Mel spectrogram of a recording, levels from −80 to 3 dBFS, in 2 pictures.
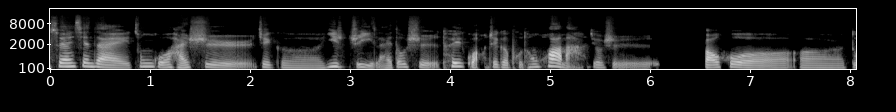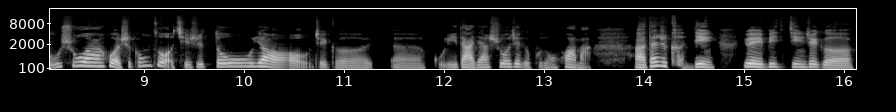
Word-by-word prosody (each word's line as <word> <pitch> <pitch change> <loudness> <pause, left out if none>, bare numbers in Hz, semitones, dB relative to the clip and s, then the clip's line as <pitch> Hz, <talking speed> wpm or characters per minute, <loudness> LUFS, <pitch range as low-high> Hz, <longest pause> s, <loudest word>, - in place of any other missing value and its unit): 虽 225 - +2
然 220 0 +5
现 225 -1 0
在 155 -8 +3
中 215 +7 -5
国 165 -4 0
还 150 -4 0
是 155 -8 -3
这 175 - -3
个 135 -3 -10
一 215 +5 +1
直 185 -3 -5
以 145 -7 -3
来 130 - -6
都 185 - -4
是 165 -4 -4
推 225 -1 +2
广 - - +1
这 175 - -3
个 160 -3 -2
普 140 - -11
通 185 +3 -6
话 230 +2 +8
嘛， - - -5
就 160 - -5
是 385 - -9 0.4
包 165 -1 +6
括， 140 -6 -1
呃， 140 -1 -7
读 155 +6 -5
书 255 +4 -1
啊， 245 -2 +5
或 235 - +4
者 - - +4
是 - - -2
工 255 +2 -6
作， - - +2
其 165 - -3
实 180 +1 -4
都 220 +4 0
要 165 -9 +3
这 - - -5
个， 140 -2 -7 0.2
呃， 135 -3 -10
鼓 - - -14
励 170 +1 -6
大 155 - +4
家 165 +2 -1
说 195 +2 -1
这 200 -1 0
个 150 - -6
普 140 - -17
通 145 +2 -10
话 175 +1 0
嘛。 140 - -9 0.4
啊， 165 -1 +6
但 250 - +5
是 255 - +3
肯 115 - -7
定， 190 -1 +4 0.3
因 215 - +4
为 190 - +7
毕 200 +2 -2
竟 180 +1 -4
这 185 -1 +2
个， 145 -3 0
165 Hz, 245 characters per minute, -23 LUFS, 145-205 Hz, 0.4 s, 话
